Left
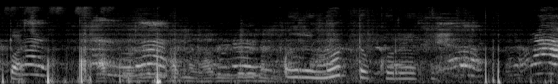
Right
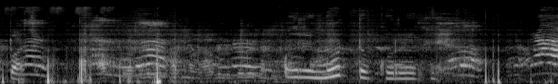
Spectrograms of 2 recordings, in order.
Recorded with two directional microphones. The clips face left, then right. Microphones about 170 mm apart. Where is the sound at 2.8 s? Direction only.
15° right (ahead or behind).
